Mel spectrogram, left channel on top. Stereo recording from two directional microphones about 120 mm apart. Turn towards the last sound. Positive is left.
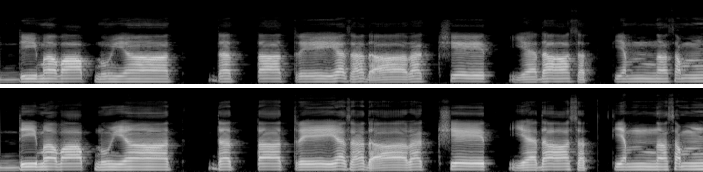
turn(degrees=-50)  # may be behind; listen again after turning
